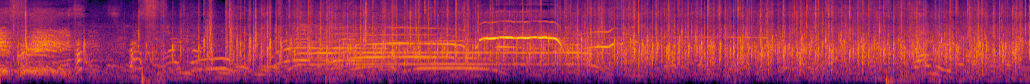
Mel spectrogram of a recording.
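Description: A crowd chants and sings together outdoors.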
